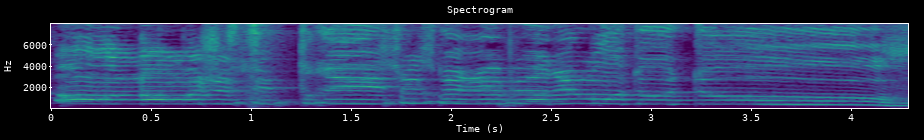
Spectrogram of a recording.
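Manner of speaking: high, drawn-out mock wail; hammed-up weeping, slow and whiny; pretend crying. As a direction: wail like a child playing at sadness. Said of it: "On fait tous comme Camille".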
